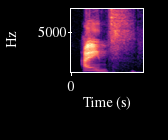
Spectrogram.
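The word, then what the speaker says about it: eins: আই ই আই যদি একসাথে থাকে তখন এটা উচ্চারণ হবে আই ই আই যেমন আইনস আইনস মানে ওয়ান ই এ ই এ ফিয়ার ফিয়ার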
